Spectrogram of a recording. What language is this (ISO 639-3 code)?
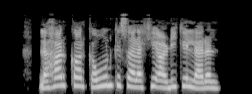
pus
